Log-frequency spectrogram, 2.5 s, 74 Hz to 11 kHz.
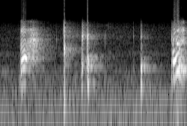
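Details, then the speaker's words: Young boy with hiccups at the dinner table, 22 Sept 2010: several short, abrupt throaty catches and voiced gulps over about two seconds. "hiccup. You're so funny with your hiccups."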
